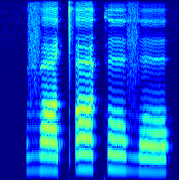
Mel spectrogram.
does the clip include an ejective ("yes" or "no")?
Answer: yes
